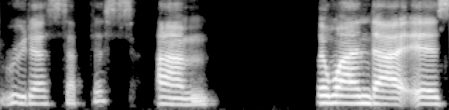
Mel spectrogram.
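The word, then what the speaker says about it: Ruta Sepetys: I I read um recently read a book by Rudus Septus. That's how you say it. Ruda Septus.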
